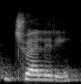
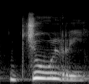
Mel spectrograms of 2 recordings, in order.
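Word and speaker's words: jewellery: ज्वेलरी। आपने भी सुना होगा इस शब्द को कि गहनों को औरतें ज्वेलरी बोलती हैं। ज्वेलरी इज़ रॉन्ग प्रोनाउंसिएशन, ये गलत प्रोनाउंसिएशन है। ज्वेलरी को हम क्या बोलते हैं? जूलरी।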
